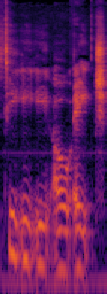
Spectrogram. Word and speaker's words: Teo: I think I'm pronouncing it correctly. It's TEEOH. And I believe that one is out on Republic right now.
